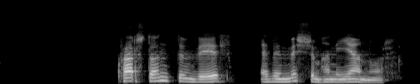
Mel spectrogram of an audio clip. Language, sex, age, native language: Icelandic, male, 40-49, Icelandic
